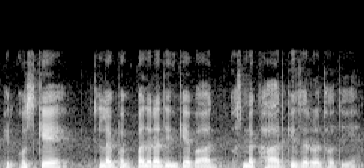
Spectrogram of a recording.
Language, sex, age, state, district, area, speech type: Urdu, male, 18-30, Delhi, Central Delhi, urban, spontaneous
